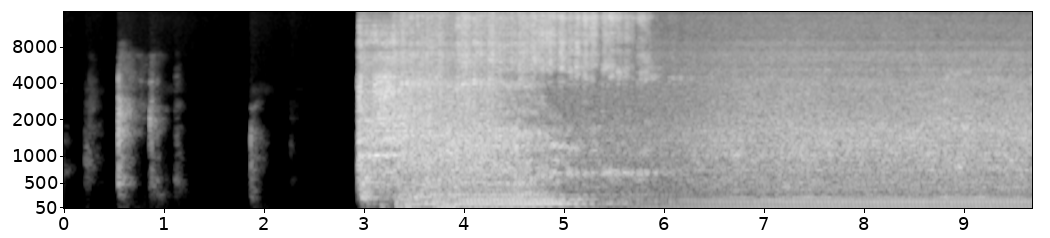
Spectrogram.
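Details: Kohler 24 HP engine after ignition coil module replacement, spark confirmed: after a few quiet clicks it catches at once and runs smoothly and evenly with no misfire or knock.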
